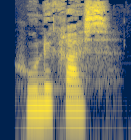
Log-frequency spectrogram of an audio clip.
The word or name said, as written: hundegræs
